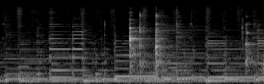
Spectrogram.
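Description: Spices being stirred into pumpkin pie filling in a bowl: a utensil repeatedly clinks and scrapes against the dish, with a few brighter knocks, moderately loud and close, with no talk.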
